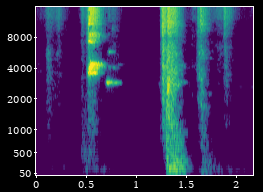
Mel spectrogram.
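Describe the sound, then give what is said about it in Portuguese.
A door closes in a home office: a brief creak and rustle, then a solid thump as it shuts, followed by a softer latch click. No one speaks. “Um segundinho, eu vou fechar a porta aqui, peraí, só um segundo.”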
